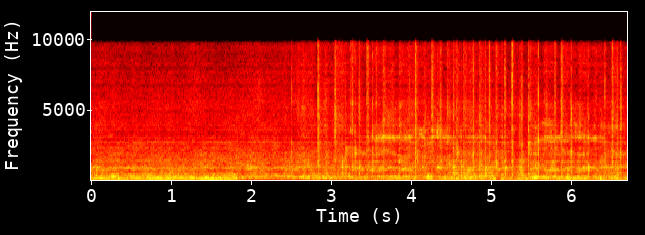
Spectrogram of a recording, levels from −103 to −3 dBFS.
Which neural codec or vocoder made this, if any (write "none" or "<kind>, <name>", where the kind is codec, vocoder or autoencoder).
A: codec, SNAC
